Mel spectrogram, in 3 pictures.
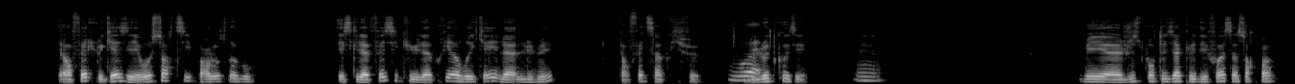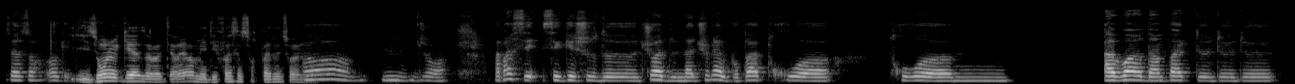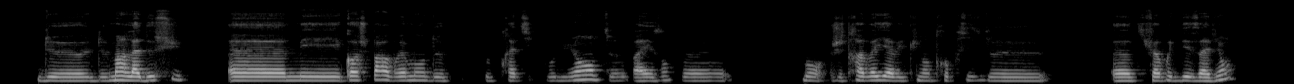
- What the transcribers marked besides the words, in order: tapping; drawn out: "Ah"
- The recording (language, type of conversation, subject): French, unstructured, Pourquoi certaines entreprises refusent-elles de changer leurs pratiques polluantes ?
